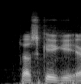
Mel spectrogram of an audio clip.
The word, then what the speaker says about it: Tuskegee: A murmur went through the crowd after he started by mispronouncing the name of the group of men he was honoring. – The Tuskegee Airmen are a living example of the most basic American values. – Boehner was followed by Senate Republican leader Mitch McConnell of Kentucky. He was interrupted by applause after pronouncing the group's name correctly.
